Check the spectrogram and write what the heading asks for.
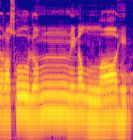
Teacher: لفظ اللہ کے لام سے پہلے نون کے اوپر زبر ہے اس لیے لفظ اللہ کے لام کو پر پڑھیں گے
